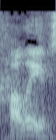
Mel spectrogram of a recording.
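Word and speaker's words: Chalev (חלב): Manda Amar Yesh in the Mikra obviously is pronounced Chalev, so it's Chalev, it means milk, right?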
